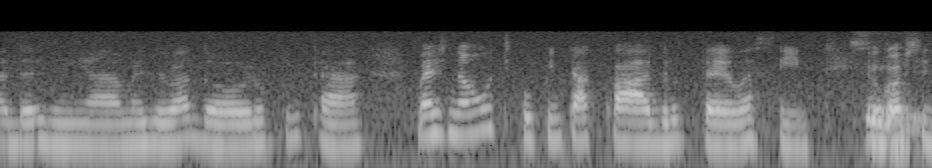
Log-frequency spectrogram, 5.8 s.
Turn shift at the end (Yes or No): No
